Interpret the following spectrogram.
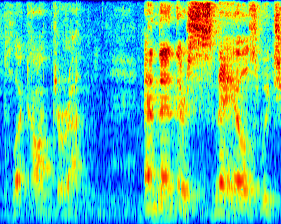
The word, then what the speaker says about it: Plecoptera: these are trout candy and that order is pronounced plecoptera and then there's snails which you're all familiar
